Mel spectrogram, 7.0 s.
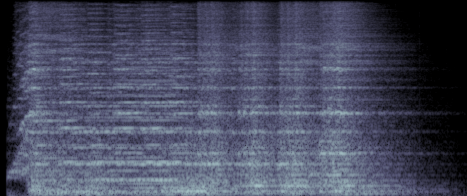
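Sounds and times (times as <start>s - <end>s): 
music: 0.1s - 7.0s.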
